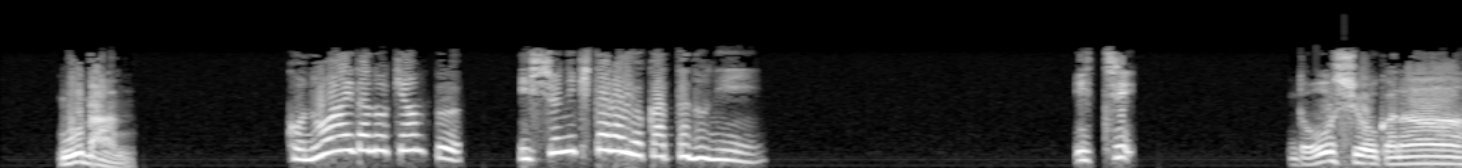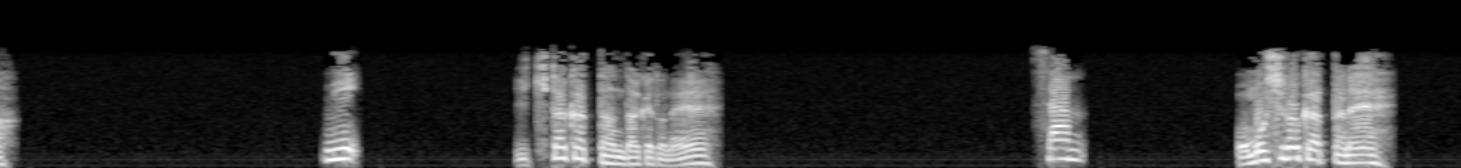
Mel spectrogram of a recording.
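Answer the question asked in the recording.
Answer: 2: 行きたかったんだけどね。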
